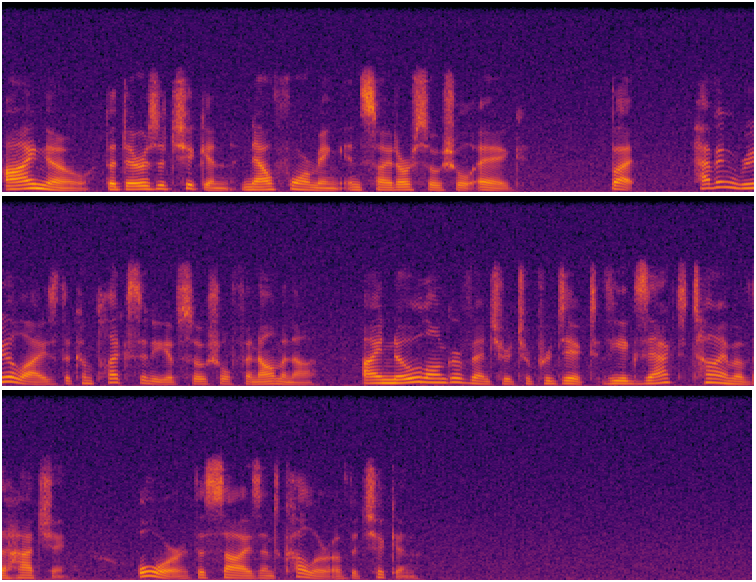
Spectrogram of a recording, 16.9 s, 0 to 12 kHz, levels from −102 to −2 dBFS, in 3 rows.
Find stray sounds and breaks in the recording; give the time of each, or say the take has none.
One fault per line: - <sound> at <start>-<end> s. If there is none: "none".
none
